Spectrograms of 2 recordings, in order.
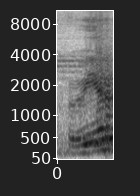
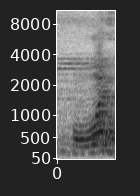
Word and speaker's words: were: दोस्तों, WERE को आप वेयर बोलते हैं, लेकिन इसका सही प्रोनाउंसिएशन वर होगा। दोस्तों, वाज है सिंगुलर नाउन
